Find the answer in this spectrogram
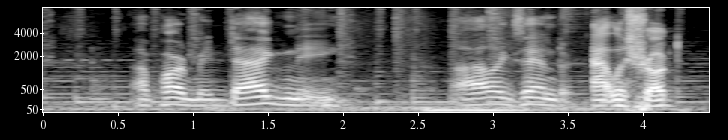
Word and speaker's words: Dagny: you're right in this dystopian novel railroad executive tagne a pardon me Dagny Alexander Atlas Shrugged right thank you for getting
